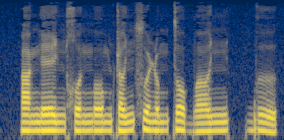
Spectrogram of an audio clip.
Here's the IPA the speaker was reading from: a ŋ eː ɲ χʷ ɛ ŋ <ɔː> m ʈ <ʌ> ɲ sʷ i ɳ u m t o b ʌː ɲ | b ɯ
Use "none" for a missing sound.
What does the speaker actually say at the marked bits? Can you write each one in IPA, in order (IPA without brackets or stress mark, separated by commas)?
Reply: oː, ʌ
